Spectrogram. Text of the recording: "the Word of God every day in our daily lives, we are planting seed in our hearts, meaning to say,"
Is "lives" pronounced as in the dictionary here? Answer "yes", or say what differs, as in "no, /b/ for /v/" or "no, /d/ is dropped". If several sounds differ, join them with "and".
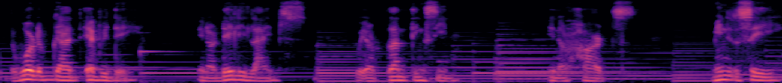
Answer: no, /s/ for /z/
